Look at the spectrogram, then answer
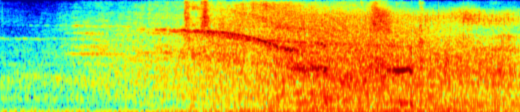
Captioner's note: jet engines roaring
